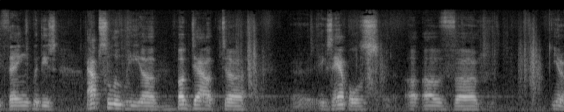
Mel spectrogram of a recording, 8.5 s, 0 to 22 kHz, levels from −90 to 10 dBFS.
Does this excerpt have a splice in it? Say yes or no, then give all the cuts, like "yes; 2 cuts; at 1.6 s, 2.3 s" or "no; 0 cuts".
no; 0 cuts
